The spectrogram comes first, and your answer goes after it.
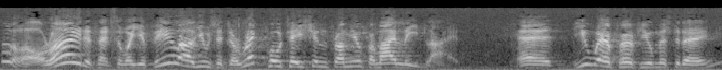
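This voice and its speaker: An actor playing a pushy, fast-talking newspaper reporter with a brash, declaiming manner in 1940s radio comedy. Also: male voice, high voice, sing-song, bright, forceful tone, slightly rough, heavily acted. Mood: brash, triumphant. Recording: muffled, noisy 1940s radio recording.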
